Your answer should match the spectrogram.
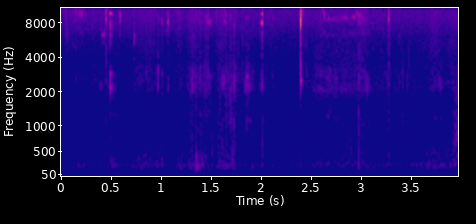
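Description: Soft biting and chewing as a person eats ice cream, with faint mouth noises and a few gentle clicks spread evenly through. The sound is quiet and close, with no talking.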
